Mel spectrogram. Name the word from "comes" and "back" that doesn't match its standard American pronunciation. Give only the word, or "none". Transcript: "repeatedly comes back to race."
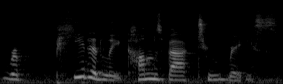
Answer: none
